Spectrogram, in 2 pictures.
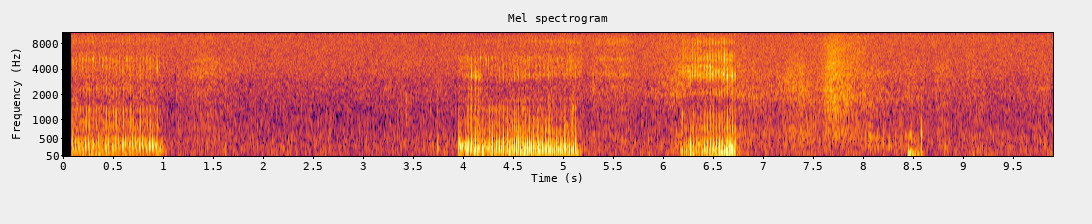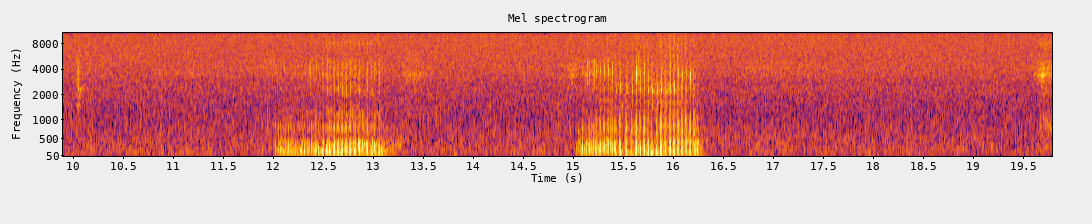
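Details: A sleeping French Bulldog snoring loudly: rough, breathy noise bursts about one second long, coming at irregular intervals of two to four seconds, with quiet room hiss between them.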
